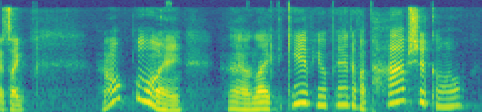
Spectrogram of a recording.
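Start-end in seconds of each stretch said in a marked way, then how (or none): 1.0-4.6 high, slow, drawn-out character voice with whistling S sounds. Showing how to do the voice of a funny character, Herbert voice. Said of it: "I don't like doing the voice".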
